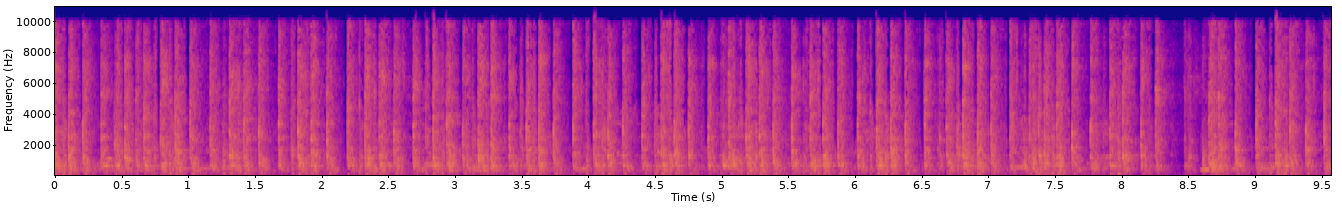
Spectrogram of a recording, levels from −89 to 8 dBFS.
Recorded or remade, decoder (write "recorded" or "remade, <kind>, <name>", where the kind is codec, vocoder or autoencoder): remade, autoencoder, DAC-VAE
